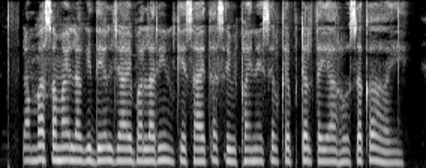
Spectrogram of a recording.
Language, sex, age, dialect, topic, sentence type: Magahi, female, 18-24, Central/Standard, agriculture, statement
